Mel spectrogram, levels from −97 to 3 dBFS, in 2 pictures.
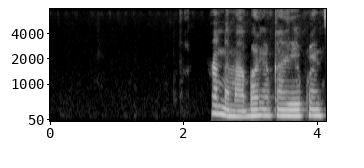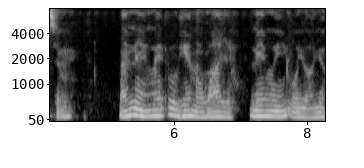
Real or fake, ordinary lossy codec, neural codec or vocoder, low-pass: fake; none; codec, 16 kHz, 6 kbps, DAC; none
